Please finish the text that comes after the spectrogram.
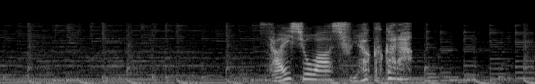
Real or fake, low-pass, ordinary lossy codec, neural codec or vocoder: real; 7.2 kHz; none; none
